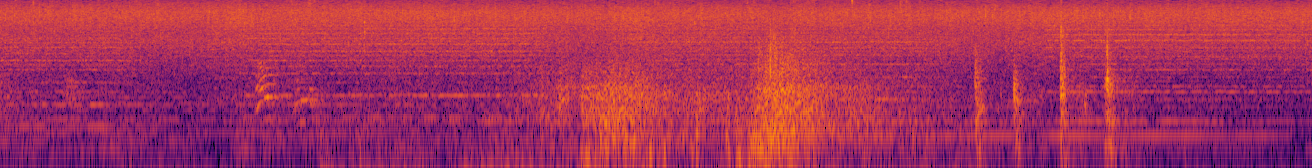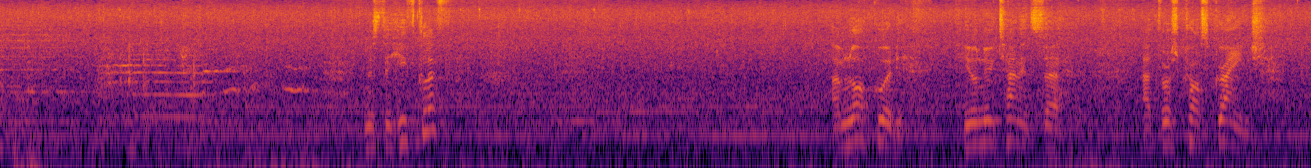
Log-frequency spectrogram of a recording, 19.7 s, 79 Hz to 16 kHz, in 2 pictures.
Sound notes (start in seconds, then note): 1.8 dog barking; 4.5 storm raging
